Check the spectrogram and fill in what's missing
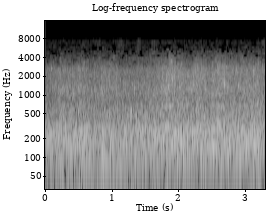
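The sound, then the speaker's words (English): Steady water wash with soft splashing against a small open dinghy with an outboard motor, mixed with light wind noise, continuous throughout with no voices. “Here's the boat. I see. Just an open dinghy with an outboard motor.”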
